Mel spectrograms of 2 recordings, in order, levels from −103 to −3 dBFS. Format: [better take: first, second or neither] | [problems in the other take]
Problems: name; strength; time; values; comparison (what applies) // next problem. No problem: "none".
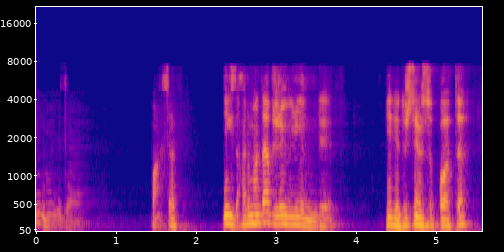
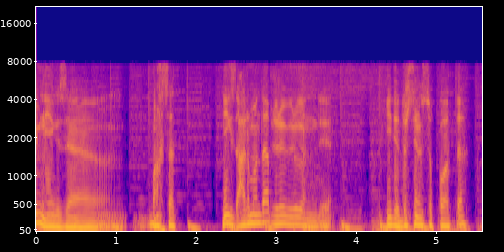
second | noise reduction (neural mask model DeepFilterNet 3)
